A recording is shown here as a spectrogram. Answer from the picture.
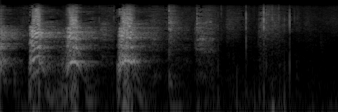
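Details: A dog that barks rarely, usually when wanting to play with another dog at home; three loud, harmonic barks about half a second apart, then softer yelps and whimpers fading out.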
